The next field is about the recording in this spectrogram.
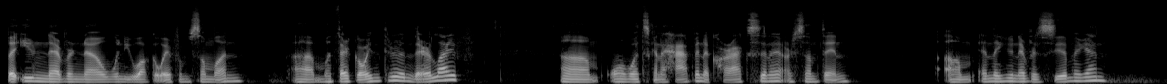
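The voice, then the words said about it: Teary, emotional voice. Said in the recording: “Get a little teary eyed.”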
